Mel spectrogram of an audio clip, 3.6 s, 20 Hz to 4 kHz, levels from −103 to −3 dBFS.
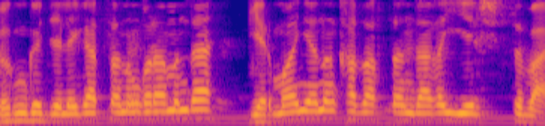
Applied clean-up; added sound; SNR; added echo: classical method log-MMSE.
